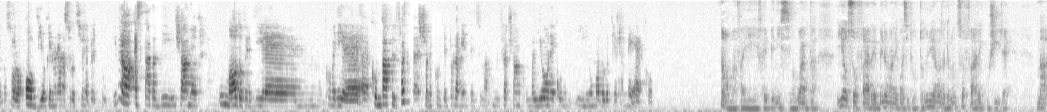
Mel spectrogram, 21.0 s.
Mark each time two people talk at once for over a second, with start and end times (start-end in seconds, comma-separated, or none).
none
